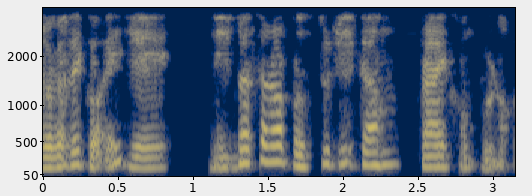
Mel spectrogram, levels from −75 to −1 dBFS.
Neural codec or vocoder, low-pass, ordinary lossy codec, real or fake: vocoder, 22.05 kHz, 80 mel bands, HiFi-GAN; 3.6 kHz; none; fake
